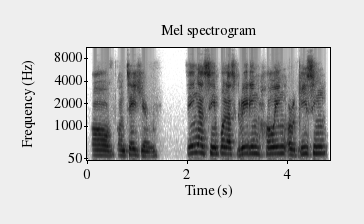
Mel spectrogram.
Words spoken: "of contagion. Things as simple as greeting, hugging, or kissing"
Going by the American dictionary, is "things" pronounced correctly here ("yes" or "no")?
no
